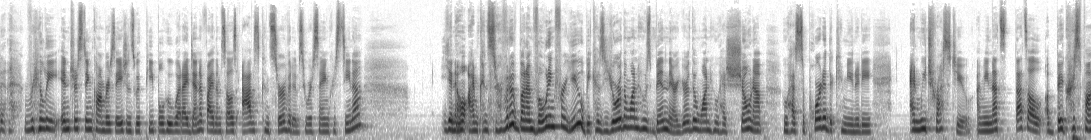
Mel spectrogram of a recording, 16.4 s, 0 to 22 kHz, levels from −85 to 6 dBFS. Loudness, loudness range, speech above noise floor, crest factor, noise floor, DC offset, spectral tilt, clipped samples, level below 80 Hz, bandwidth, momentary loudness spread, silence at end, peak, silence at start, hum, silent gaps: -16 LUFS; 6 LU; 38 dB; 16 dB; -54 dBFS; under 0.1%; -4.5 dB/octave; under 0.1%; -42 dBFS; over 20 kHz; 9 LU; 0 s; 0 dBFS; 0 s; none; none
